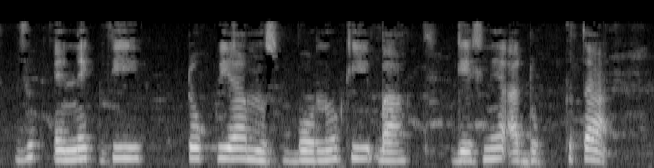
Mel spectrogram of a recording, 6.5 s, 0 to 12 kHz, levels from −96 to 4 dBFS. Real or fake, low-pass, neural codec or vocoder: real; 7.2 kHz; none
